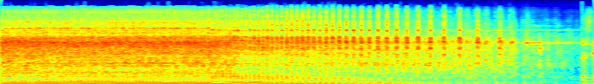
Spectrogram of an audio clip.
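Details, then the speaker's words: Honda Harmony lawn tractor engine, with air filter refitted and fuel cap on: smooth, even low drone, then firing beats space out as it winds down; started without hesitation, carb running fine. "that carb is running fine I'm not going to take it off and just make it more work for myself it's running absolutely fine she kicked over without a hesitation"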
